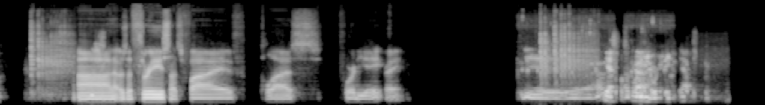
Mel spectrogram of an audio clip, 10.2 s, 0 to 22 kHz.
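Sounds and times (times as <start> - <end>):
two eight-sided dice rolling across a tabletop: 0.4 - 1.3, 7.0 - 8.3
speech: 1.1 - 5.5, 7.0 - 9.5.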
